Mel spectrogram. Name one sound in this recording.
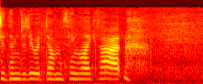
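A young woman speaks softly and anxiously up close.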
